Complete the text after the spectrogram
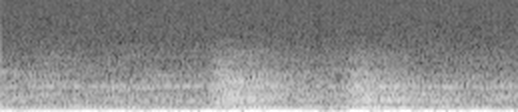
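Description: A tube of glue squeezes softly.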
